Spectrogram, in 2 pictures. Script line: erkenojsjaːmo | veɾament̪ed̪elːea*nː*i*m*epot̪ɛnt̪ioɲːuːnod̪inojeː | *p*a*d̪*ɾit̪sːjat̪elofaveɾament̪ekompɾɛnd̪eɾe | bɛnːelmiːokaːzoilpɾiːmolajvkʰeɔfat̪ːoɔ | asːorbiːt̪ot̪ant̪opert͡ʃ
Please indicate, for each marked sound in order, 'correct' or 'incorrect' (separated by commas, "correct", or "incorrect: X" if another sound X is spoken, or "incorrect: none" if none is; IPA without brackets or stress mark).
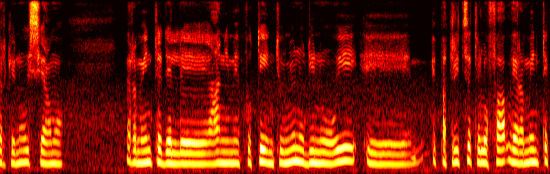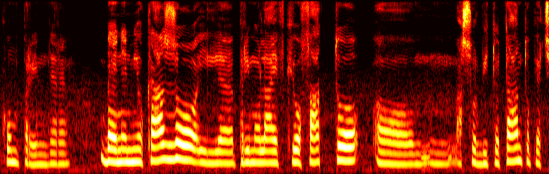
incorrect: n, correct, correct, incorrect: t̪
